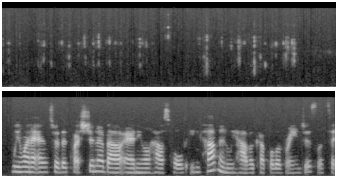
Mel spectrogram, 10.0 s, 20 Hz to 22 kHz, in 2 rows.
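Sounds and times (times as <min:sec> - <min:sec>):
typing on computer keyboard: 0:00.0 - 0:04.5.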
